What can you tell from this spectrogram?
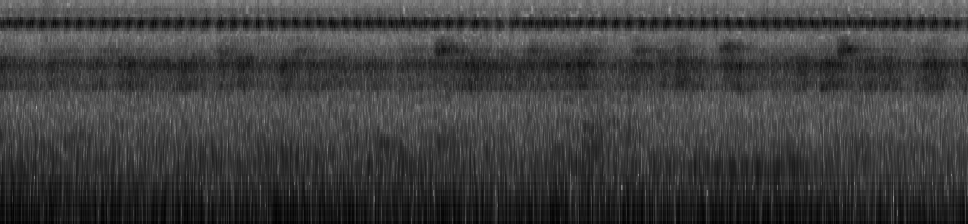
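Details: Cicadas on a summer night: a steady, rapid, high-pitched pulsing trill runs without a break, over a softer buzzing insect band lower down and a faint low rumble in the background.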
